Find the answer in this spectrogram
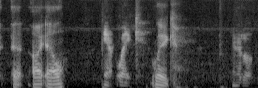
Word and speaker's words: Kurile: It's spelled just Okay. like the Coral Islands. All right. Kurile.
